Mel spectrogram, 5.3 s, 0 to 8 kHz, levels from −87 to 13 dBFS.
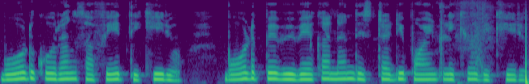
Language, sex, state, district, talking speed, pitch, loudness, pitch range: Rajasthani, female, Rajasthan, Nagaur, 145 wpm, 190 Hz, -20 LUFS, 180-200 Hz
